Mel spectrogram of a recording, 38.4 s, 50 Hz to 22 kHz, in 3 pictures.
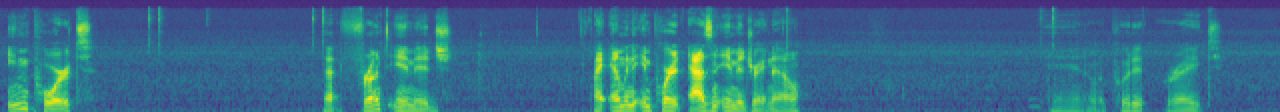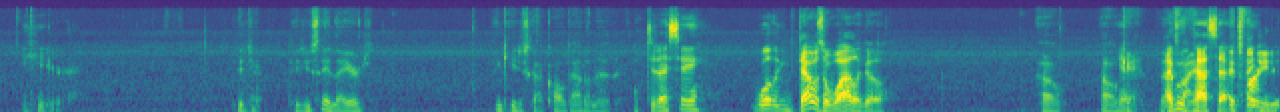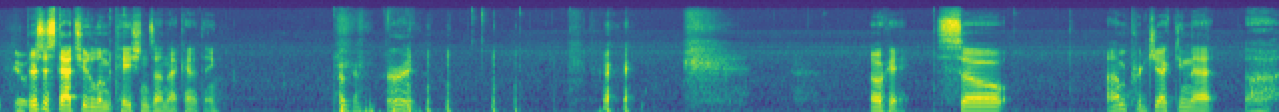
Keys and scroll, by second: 8.5 Return, 14.6 space, 16.0 m, 23.0 space, 26.6 m.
